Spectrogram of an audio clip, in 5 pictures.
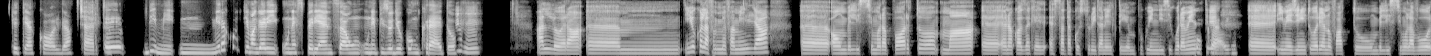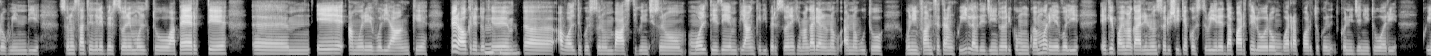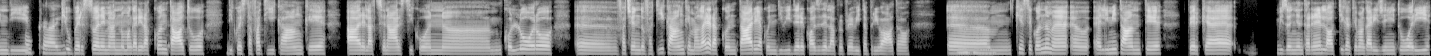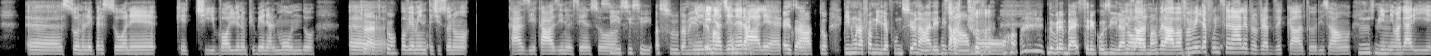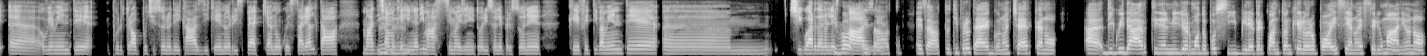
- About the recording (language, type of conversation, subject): Italian, podcast, Come si costruisce la fiducia tra i membri della famiglia?
- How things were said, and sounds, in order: drawn out: "ehm"; "Quindi" said as "quini"; "propria" said as "propia"; tapping; laughing while speaking: "Esatto"; chuckle; other background noise; "proprio" said as "propio"; drawn out: "ehm"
